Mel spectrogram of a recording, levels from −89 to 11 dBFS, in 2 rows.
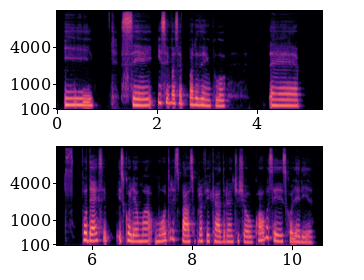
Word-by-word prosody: E 235 -1 +3 0.5
sei. 225 -1 +2
E 315 - -1
se 315 - +3
você, 300 -1 -1
por 275 -4 -1
exemplo, 210 -3 0 0.9
eh, 215 -1 +1
s 205 - -12 0.9
pudesse 255 -2 +4 0.2
escolher 235 -4 +2
uma 225 +1 -1
um 220 - 0
outro 260 +7 -2
espaço 225 -7 +1
para 230 0 -2
ficar, 225 -3 0
durante 210 +1 -4
o - - -9
show, 200 -4 -2
qual - - 0
você 355 -7 -1
escolheria? 200 -3 -3
225 Hz, 130 wpm, -21 LUFS, 215-250 Hz, 0.9 s, pudesse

